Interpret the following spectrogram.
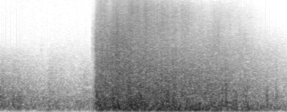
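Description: Thunder sound effect: a low rumble fades, then about one and a half seconds in a sudden loud crack rolls on and slowly dies away.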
